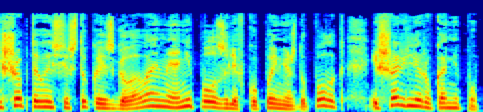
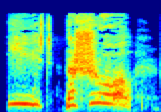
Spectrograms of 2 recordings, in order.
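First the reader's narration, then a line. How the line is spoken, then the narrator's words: Whispered exclamation. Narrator (Russian): шепотом воскликнул Родька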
